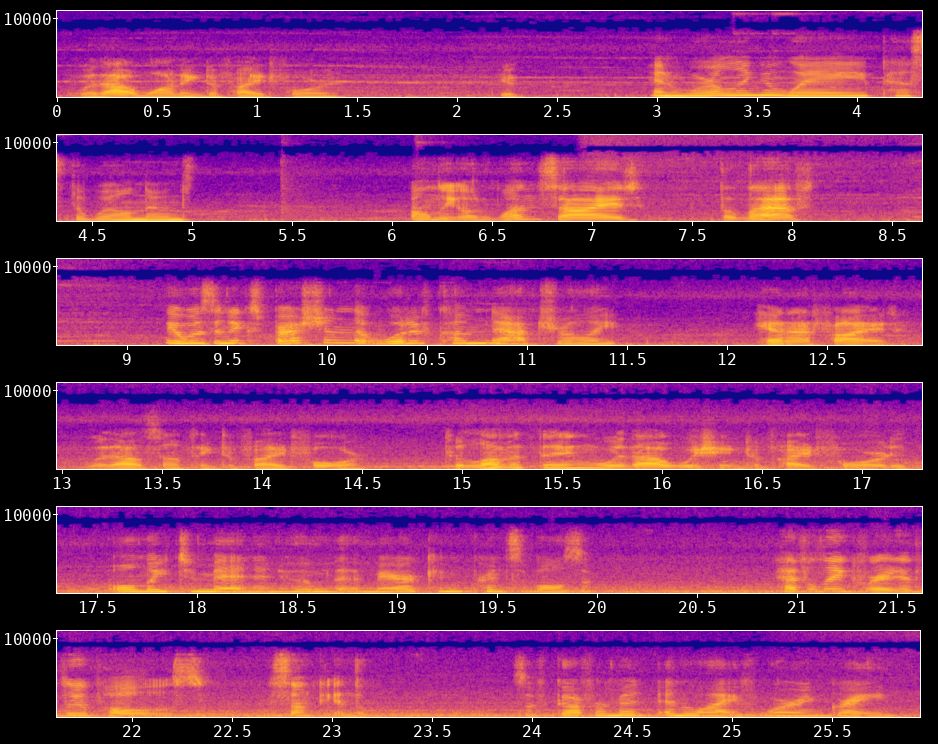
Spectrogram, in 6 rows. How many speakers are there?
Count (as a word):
four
